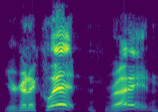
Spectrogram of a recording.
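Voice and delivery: loud, high-pitched exclamation; acting out listeners' reaction. Guest voices what listeners are thinking, loud exclaimed guess. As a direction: burst it out as the audience's imagined verdict. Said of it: "you're probably thinking".

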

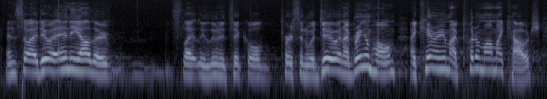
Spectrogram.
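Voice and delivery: normal talking voice

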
